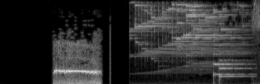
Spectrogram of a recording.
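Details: A short noisy burst with a steady tone, then a bright chiming jingle with high sustained notes; no animal voice is heard.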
